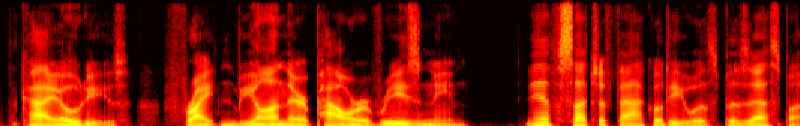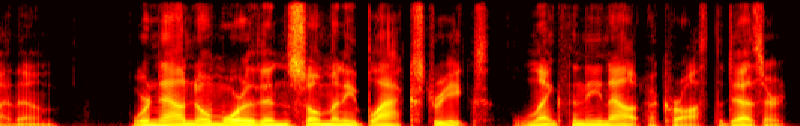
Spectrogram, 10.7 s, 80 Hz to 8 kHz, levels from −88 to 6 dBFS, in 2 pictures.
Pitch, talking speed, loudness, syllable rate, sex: 95 Hz, 170 wpm, -20 LUFS, 5.0 syllables/s, male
